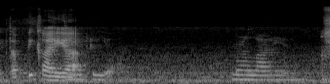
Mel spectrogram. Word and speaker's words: Merlion: Marylion. Marlion. Sih, Marl. Mary Lion. I don't know how to say it. Tapi kayak Marlion. Merlion.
